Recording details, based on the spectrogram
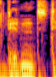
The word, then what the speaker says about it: didn't: We didn't take a break. Excuse me. We didn't take a break. We didn't take a break. Pronounce the T in didn't. And both D's.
